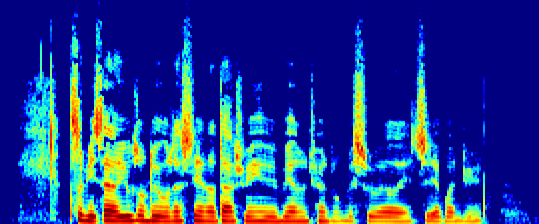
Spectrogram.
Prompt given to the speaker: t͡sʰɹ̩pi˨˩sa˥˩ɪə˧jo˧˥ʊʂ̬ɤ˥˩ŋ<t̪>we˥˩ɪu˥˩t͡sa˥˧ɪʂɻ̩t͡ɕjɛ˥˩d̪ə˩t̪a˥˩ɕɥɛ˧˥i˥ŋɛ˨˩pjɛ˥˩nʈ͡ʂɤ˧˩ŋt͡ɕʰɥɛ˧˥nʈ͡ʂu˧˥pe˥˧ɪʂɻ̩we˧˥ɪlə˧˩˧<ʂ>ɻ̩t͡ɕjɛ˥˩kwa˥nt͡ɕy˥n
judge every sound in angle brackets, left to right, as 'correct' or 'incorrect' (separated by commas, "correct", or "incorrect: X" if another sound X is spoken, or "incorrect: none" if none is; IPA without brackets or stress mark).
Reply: correct, correct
